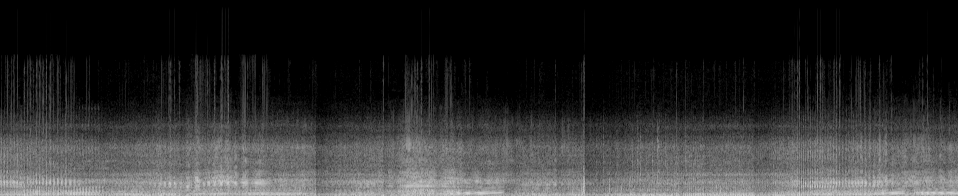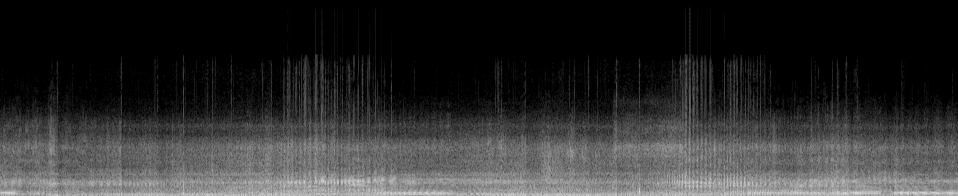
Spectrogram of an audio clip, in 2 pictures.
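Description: Supermoto motorcycle engine heard from onboard, its revs climbing in pitch and then dropping again several times, as it accelerates out of the bends, changes gear and backs off for the next corner. Steady rushing noise lies underneath throughout.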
